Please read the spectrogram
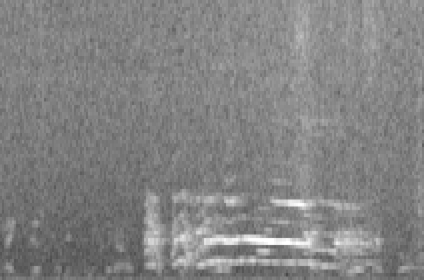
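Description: A rooster crowing once, starting about a second and a half in and lasting about two seconds, its held note falling away at the end.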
